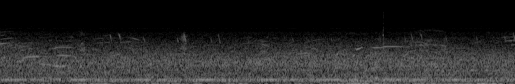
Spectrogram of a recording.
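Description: Birds calling in short chirps and squawks several times, over a steady outdoor background noise and a low hum that breaks off now and then.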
